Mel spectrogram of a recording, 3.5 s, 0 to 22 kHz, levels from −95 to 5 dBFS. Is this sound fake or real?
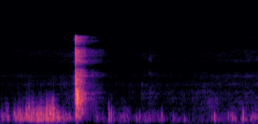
fake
